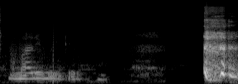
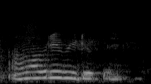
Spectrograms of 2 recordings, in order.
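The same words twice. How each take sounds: First: हमारी video पे said slowly and much louder, हमारी stressed, rising at the end; slow loud repeat. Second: Said in the usual way. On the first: Real, not acted. Repeats the phrase for emphasis.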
